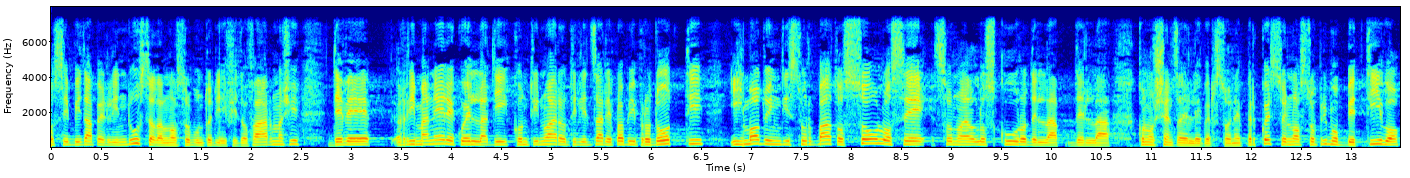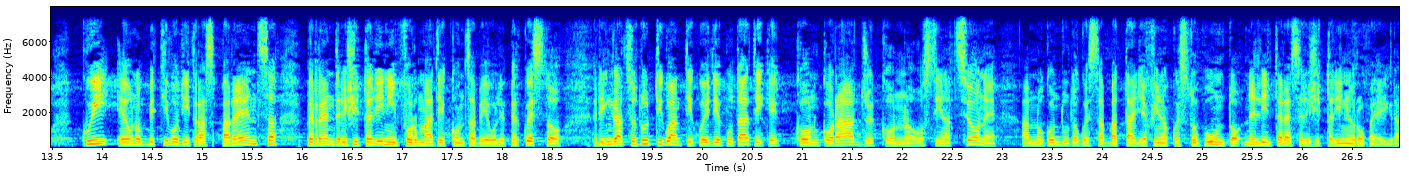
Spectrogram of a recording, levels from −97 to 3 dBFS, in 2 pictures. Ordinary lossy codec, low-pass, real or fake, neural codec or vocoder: none; 7.2 kHz; fake; codec, 16 kHz, 16 kbps, FreqCodec, larger model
